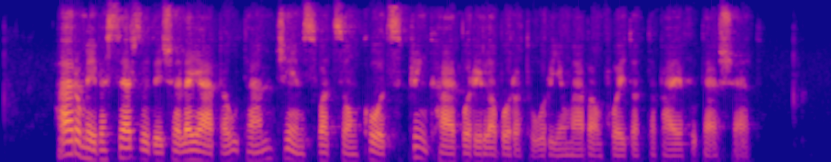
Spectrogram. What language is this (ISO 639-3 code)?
hun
